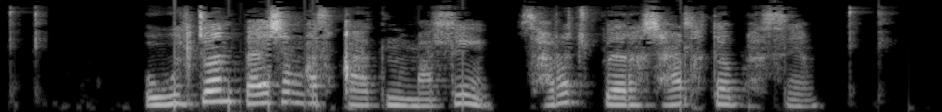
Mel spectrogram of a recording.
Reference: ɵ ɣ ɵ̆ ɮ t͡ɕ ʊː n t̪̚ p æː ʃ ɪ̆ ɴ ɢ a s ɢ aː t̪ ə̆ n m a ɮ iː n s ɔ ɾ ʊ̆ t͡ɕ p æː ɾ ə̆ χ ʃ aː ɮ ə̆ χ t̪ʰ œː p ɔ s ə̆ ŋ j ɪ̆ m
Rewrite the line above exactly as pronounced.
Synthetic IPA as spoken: ɵ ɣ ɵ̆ ɮ t͡ɕ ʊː n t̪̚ p æː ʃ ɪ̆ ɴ ɢ a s ɢ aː t̪ ə̆ n m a ɮ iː ŋ s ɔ ɾ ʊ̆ t͡ɕ p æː ɾ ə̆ χ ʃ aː ɮ ə̆ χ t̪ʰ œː p ɔ s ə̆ ŋ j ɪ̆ m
